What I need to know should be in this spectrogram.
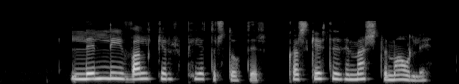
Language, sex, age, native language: Icelandic, female, 18-19, Icelandic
